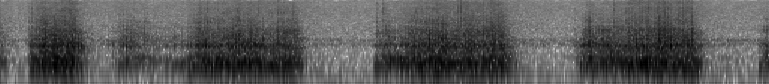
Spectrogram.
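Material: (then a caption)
Coated canvas. Long red nails scratch the base and side of a hollow Louis Vuitton monogram coated-canvas bucket bag. About four raspy, rubbing scratch strokes, each lasting roughly half a second to a second, are separated by short quiet gaps. The sound has a dry midrange texture with a faint brighter hiss.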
